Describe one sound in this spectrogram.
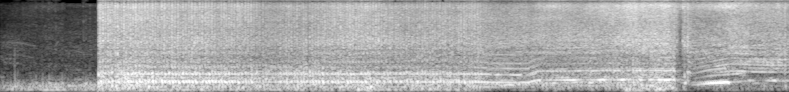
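A race car engine roars loudly at close range.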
